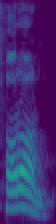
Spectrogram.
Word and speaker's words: স্মরণ: শব্দের শুরুতে ম ফলা থাকলে সেই ম ফলার উচ্চারণ হয় না। তার মানে শব্দের শুরুতে যদি ম ফলা থাকে, যেমন স্মরণ, স্মরণ, শ্মশান, শ্মশান, আমরা বলতে পারি স্মারক, স্মারক, আমরা বলতে পারি আমরা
